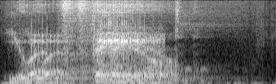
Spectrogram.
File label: combo fail, announcer; hl1mp; XDM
